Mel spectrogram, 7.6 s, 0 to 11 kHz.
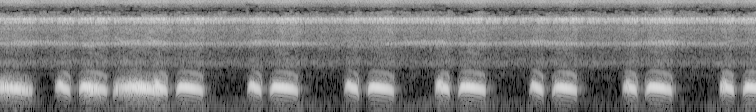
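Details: Spotted dove, wild-caught and newly caged, Vietnam, 19 August 2024. Rapid rolling coos open the phrase, then steady paired low coos follow at about one per second. A faint high electronic tone persists.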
